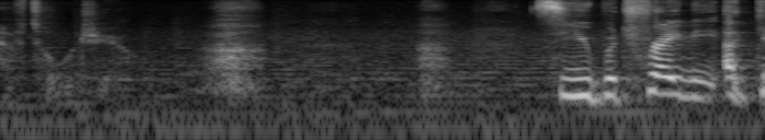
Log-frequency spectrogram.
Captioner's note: steep breathing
